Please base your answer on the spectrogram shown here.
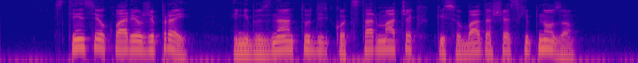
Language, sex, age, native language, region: Slovenian, male, 50-59, Slovenian, Gorenjska region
